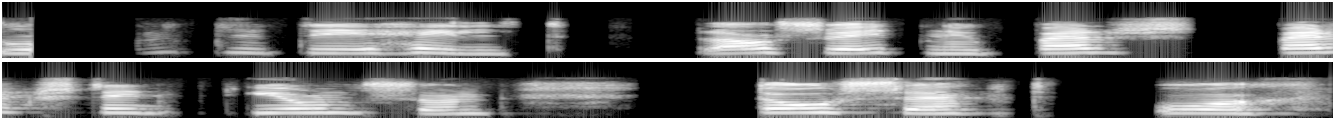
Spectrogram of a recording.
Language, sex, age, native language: Icelandic, male, 12, Icelandic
